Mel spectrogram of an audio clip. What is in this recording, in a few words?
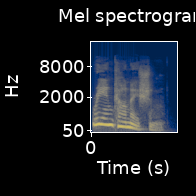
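"reincarnation", British English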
